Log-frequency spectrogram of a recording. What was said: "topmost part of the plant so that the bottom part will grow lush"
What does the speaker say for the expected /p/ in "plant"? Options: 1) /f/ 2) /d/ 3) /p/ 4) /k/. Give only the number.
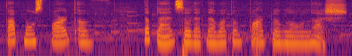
3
